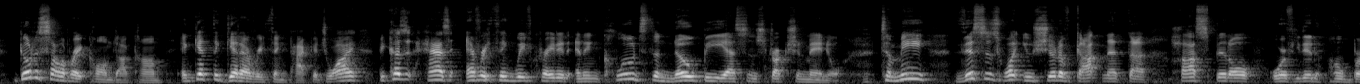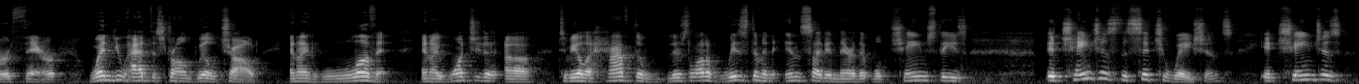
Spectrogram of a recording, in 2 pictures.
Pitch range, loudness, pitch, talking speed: 140-200 Hz, -24 LUFS, 170 Hz, 185 wpm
